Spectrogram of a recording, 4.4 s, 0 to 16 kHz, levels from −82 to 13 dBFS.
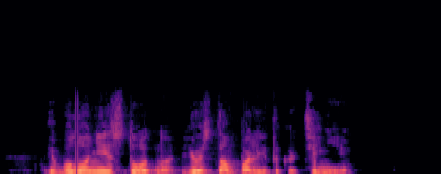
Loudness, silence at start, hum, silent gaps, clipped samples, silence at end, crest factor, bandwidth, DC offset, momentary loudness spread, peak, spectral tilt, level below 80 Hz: -16 LUFS; 0.5 s; none; none; under 0.1%; 0.95 s; 16 dB; 6.8 kHz; under 0.1%; 14 LU; -2 dBFS; -8 dB/octave; -60 dBFS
